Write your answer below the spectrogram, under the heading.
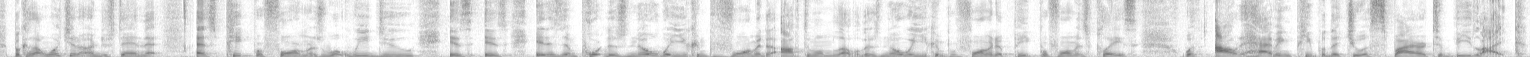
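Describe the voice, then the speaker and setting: A man with an American accent, fairly high-pitched, talking at a very fast pace with an animated tone and lively intonation amid audible room echo. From Tampa, Florida. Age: 30s. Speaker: motivational speaker. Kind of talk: motivational talk.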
